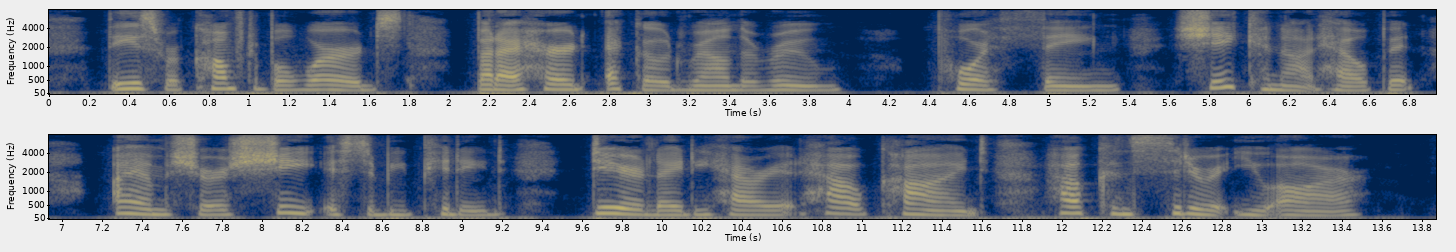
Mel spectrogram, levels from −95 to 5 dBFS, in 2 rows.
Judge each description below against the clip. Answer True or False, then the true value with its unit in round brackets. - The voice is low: False (165 Hz)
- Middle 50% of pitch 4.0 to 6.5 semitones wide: False (3.1 semitones)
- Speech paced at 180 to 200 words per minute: False (145 wpm)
